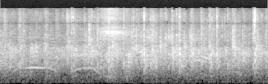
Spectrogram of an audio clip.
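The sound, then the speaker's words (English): An audience applauds to welcome two guests, a steady, even wash of clapping hands that stays level throughout. “So I wonder, would you join me in giving a really warm welcome to Natasha and to Mark? Let's put our hands together.”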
